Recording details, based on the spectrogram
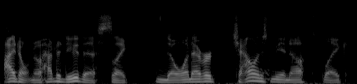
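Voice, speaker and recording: A man's voice: on the low side, a little fast, no echo. A man talking as a podcast guest in casual chat, rambling and reflective. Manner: rambling, reflective, many fillers.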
